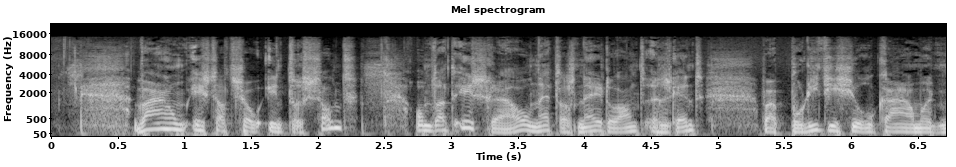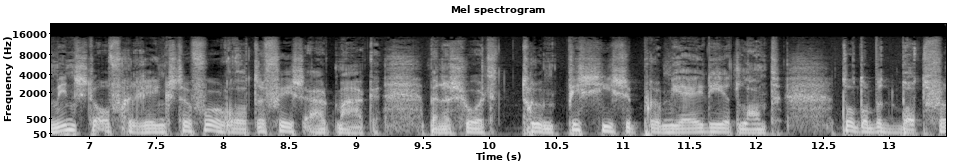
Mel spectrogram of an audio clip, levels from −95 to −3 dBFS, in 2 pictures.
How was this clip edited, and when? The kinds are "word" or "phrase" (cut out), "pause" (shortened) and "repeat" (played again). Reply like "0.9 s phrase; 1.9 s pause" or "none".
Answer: 4.6 s phrase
